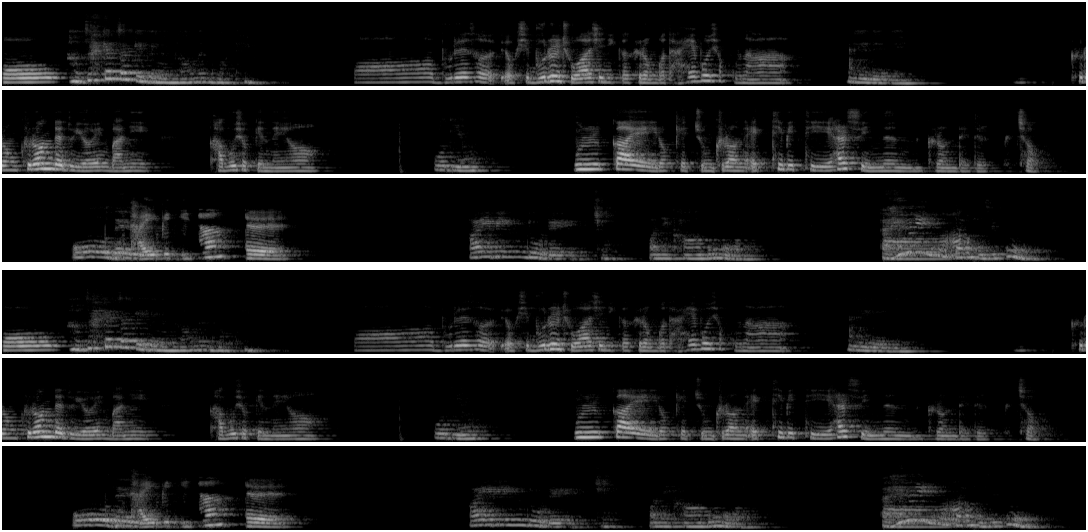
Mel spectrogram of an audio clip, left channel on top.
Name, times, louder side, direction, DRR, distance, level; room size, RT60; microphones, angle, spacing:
voice 1, 0.0-0.6 3.5-7.9 10.1-10.2 10.7-12.3 12.9-14.0 16.6-20.7 21.0-21.2 22.8-24.5 27.0-27.2 30.5-31.5, left 2 dB, 30° left, 11 dB, 0.8 m, -31 dB
voice 2, 0.7-2.6 8.4-9.2 15.2-15.7 22.4-23.4 26.3-27.8 28.2-29.2 30.5-32.0, left 1 dB, 60° left, -1 dB, 2.4 m, -36 dB
16.0 x 14.0 x 5.3 m, 0.65 s
head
